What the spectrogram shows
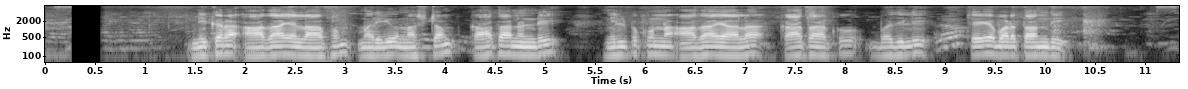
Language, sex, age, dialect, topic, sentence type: Telugu, male, 46-50, Telangana, banking, statement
